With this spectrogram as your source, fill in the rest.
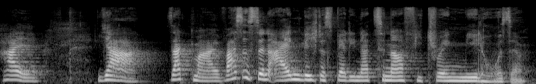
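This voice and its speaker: A woman's voice: on the low side, animated, moderate pace, fairly bright tone. Upbeat woman interviewer. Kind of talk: friendly podcast interviewing.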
